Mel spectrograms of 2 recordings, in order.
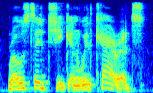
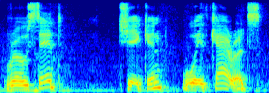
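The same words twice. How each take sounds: First: The phrase is said quickly, at natural pace. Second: The phrase is said slowly and carefully.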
